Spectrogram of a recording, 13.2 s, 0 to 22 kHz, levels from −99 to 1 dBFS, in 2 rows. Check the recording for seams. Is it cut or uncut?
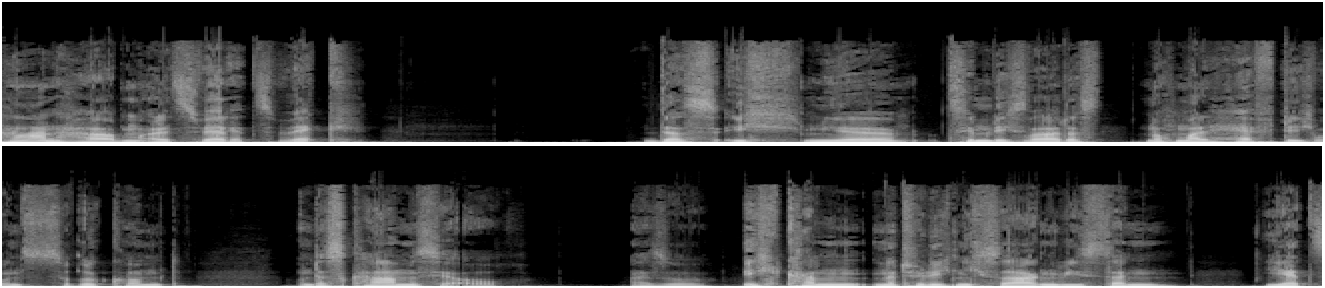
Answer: cut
